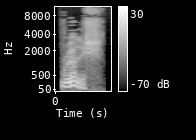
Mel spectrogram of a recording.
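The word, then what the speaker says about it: Roosh: by the name of R Vo Rouch which rhymes with douche and is that ever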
